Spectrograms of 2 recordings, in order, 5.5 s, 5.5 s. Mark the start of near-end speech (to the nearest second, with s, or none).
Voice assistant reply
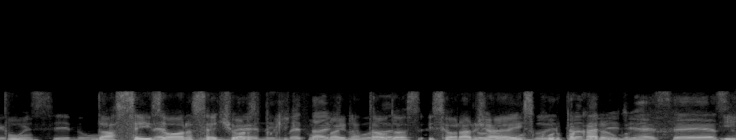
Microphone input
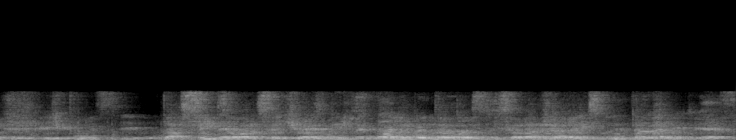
2 s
